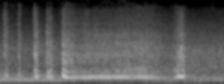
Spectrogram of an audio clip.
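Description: Beatboxing: a quick run of mouth clicks and snare hits, then a held, low buzzing vocal note for about a second, closed by one more hit near the end.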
